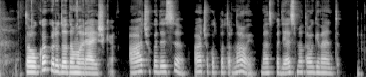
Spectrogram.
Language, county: Lithuanian, Vilnius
